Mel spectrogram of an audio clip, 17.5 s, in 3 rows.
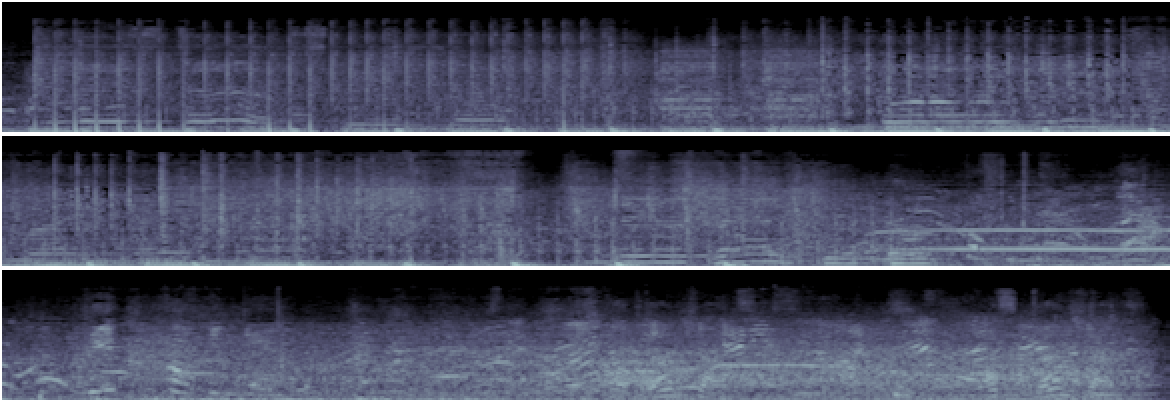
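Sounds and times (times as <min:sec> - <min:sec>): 
gunshots fired at festival: 0:00.1 - 0:10.5
laughter: 0:09.7 - 0:17.5.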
